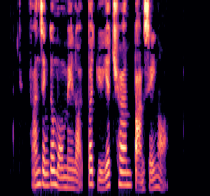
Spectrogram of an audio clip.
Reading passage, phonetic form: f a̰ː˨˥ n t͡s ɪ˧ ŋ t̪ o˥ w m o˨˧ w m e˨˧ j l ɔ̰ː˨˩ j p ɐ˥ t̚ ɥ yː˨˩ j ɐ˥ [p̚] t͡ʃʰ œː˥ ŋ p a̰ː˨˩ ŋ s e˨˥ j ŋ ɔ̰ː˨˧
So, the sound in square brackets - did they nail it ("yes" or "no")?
no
